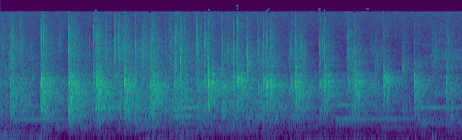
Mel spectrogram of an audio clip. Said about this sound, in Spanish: Denle un fuerte aplauso a la pastora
